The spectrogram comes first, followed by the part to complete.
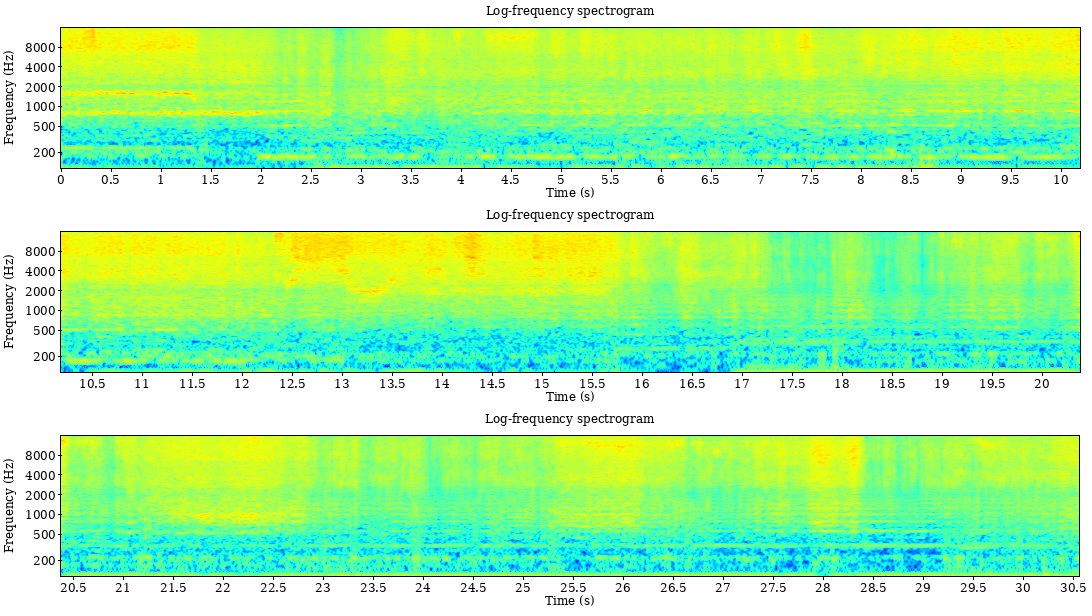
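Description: Live experimental electronic music: sustained low synthesizer drones that step to new pitches a couple of seconds in and again past the middle, under a dense, noisy texture, with an acoustic drum kit playing.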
